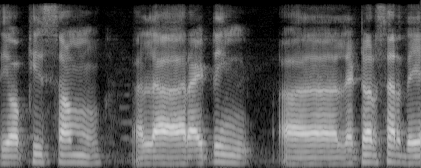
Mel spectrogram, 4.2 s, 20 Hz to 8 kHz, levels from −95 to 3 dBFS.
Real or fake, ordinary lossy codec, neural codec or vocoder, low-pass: fake; none; codec, 44.1 kHz, 7.8 kbps, DAC; 7.2 kHz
